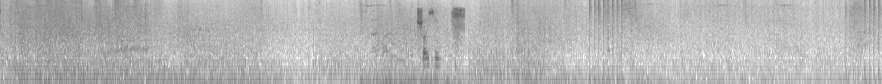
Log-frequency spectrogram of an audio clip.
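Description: Explosions boom and rumble close by.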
